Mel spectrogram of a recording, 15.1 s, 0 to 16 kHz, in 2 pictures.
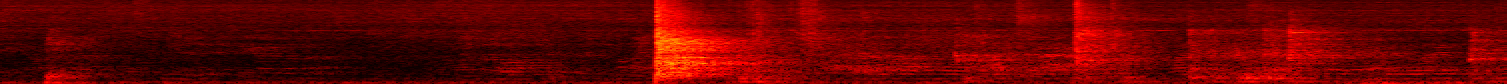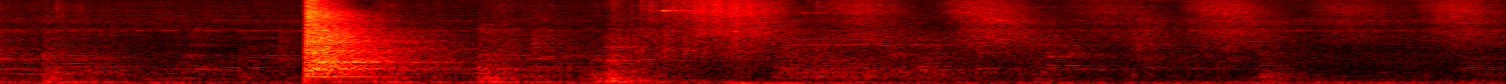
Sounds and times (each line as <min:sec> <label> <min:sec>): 0:00.0 mechanics talking 0:15.0
0:10.8 pneumatic pressure and air release 0:12.7
0:13.5 pneumatic pressure and air release 0:15.0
